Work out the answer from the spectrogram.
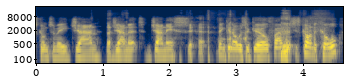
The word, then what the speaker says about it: Jan: as myself, but as Jan Lamona. Jan Lamona was my fanfic character, and so there's Jan Lamona. So anybody who doesn't know Jan wouldn't know that the J is pronounced as a Y.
